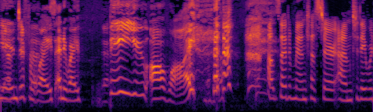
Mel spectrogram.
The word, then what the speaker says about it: Bury: We are here in Barry. Or Berry. Bury is how I would... Right, we're all pronouncing it in different ways. Anyway, Bury.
